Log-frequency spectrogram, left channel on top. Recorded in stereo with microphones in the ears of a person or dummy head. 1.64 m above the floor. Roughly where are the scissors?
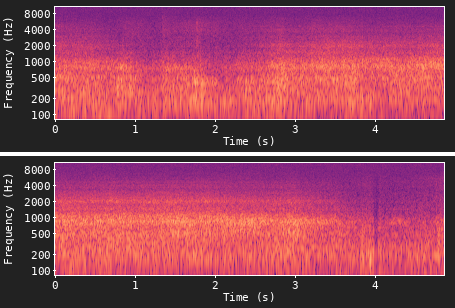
I don't hear scissors.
